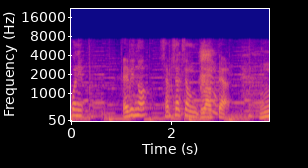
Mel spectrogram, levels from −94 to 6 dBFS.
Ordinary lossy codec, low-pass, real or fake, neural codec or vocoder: none; 7.2 kHz; real; none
